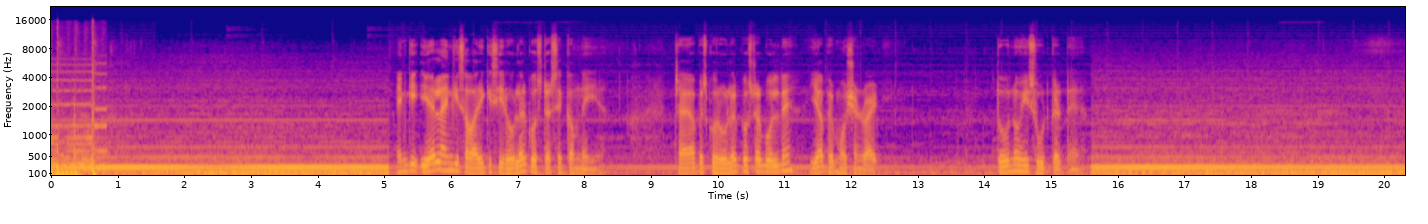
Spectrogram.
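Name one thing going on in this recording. Jet engines drone steadily inside an aircraft cabin.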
